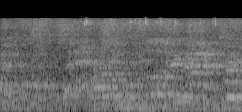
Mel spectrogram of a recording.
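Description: Indistinct background voices, with no single clear speaker.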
